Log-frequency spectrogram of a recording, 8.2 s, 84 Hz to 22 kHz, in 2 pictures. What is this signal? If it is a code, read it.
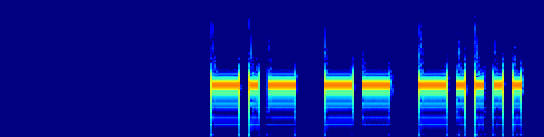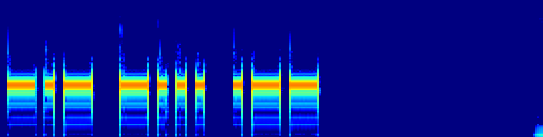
Morse code, heard as a keyed tone, about 19 wpm, 700 Hz. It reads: KM6KBW
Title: Speed Racing - USA Call Signs 17wpm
